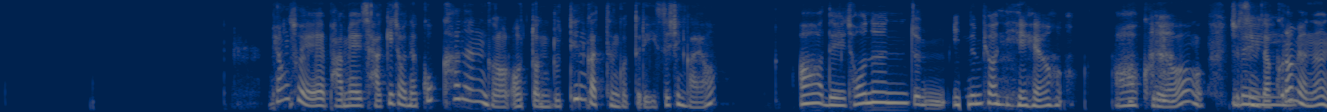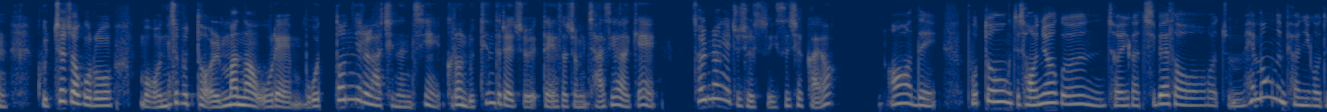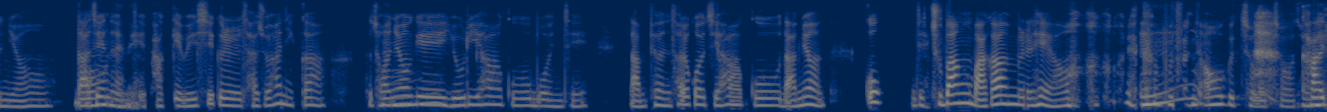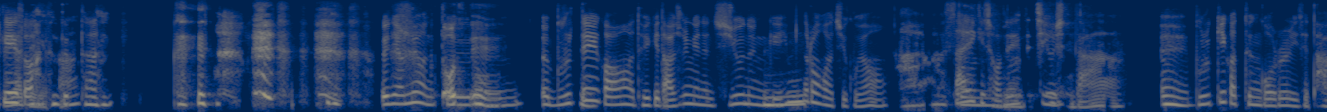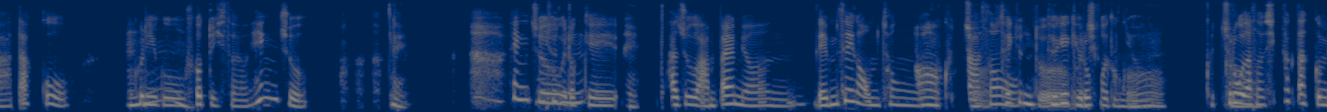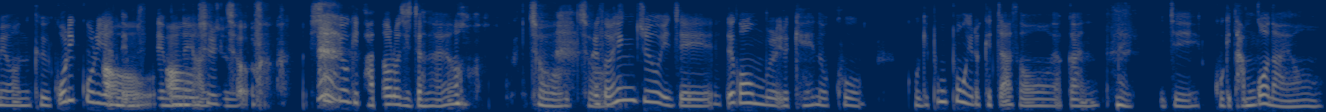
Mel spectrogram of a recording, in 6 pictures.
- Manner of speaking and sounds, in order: other background noise; tapping; laughing while speaking: "편이에요"; laugh; laugh; laughing while speaking: "약간 무슨"; laughing while speaking: "하는 듯한"; laugh; laugh; laugh
- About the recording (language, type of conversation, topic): Korean, podcast, 밤에 잠들기 전에 보통 어떤 루틴을 하시나요?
